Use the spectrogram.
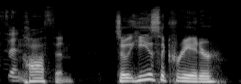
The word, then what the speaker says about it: Cawthon: Cawthon.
